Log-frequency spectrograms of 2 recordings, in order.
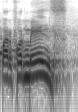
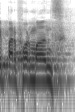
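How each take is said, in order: First: परफॉर्मेंस ending in "mens", with an "e" vowel; correct pronunciation. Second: परफॉर्मेंस ending in long "maans"; mistaken pronunciation. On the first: Teacher gives students the proper form, परफॉर्मेंस ending "mens". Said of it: "ये होता है परफॉर्मेंस". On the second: Teacher challenges students with the false analogy, परफॉर्मेंस ending "maans". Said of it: "क्यों नहीं बोलते परफॉर्मेंस". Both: Shown as a demonstration.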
